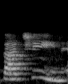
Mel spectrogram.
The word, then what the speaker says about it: Sachin: Sachin. S-A-C-H-I-N. Sachin. It's, how do you spell that again? – S-A-C-H-I-N.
